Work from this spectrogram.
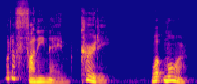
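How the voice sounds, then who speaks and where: A man's voice: mid-range voice, sing-song, measured pace, breathy edge, full character voice. A man voicing a young princess girl who is innocent, affectionate and stubborn, with a pleading, childlike directness, in a storybook reading. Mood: curious, insistent.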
